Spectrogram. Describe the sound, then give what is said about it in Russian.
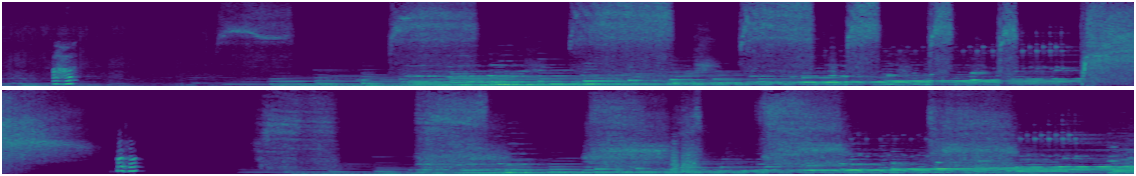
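A balloon is blown up with loud, buzzy hissing air that squeals in rising, wavering tones, broken by a brief silence partway through before the inflating resumes. No one speaks. “Надувай шарик.”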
